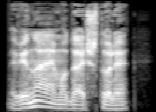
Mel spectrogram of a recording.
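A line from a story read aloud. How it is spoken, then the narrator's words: Quiet advice. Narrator (Russian): тихо посоветовал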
